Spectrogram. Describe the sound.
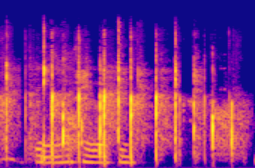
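Scattered applause from a small group, sharp irregular claps continuing for a couple of seconds, with voices talking over the first half before the clapping carries on alone.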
